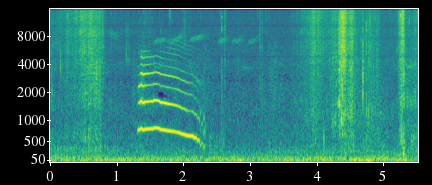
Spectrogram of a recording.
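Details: Friendly silver tabby community cat greeting with its cute voice before being petted: one clear drawn-out meow lasting about a second, level then sliding downward, with soft outdoor background noise after.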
